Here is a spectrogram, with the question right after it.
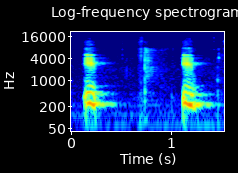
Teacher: With your lips gently pressing each other at the end.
